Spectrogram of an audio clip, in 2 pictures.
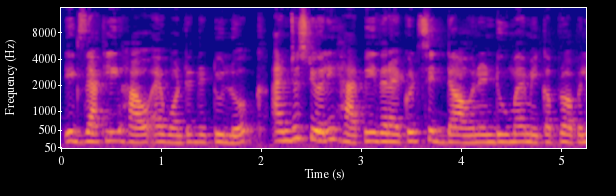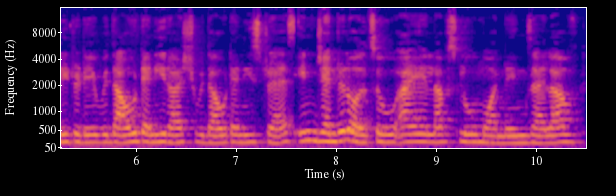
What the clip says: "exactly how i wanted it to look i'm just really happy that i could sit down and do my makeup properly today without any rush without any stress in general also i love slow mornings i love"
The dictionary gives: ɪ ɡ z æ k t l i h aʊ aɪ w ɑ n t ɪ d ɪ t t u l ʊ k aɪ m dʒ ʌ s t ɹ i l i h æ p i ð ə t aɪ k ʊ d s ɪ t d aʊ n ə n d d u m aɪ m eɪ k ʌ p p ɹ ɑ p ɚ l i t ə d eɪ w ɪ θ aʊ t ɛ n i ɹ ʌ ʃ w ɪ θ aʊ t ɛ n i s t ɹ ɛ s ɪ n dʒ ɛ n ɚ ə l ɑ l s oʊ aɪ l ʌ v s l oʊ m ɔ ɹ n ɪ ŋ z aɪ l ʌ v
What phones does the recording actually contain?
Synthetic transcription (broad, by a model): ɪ ɡ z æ k t l i h aʊ aɪ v ɑ n t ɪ d ɪ t t u l ʊ k aɪ m dʒ ʌ s t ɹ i l i h æ p i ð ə t aɪ k ʊ d s ɪ t d aʊ n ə n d d u m aɪ m eɪ k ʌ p p ɹ ɑ p ɚ l i t ə d eɪ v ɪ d aʊ t ɛ n i ɹ ʌ ʃ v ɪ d aʊ t ɛ n i s t ɹ ɛ s ɪ n dʒ ɛ n ɚ ə l ɑ l s oʊ aɪ l ʌ v s l oʊ m ɔ ɹ n ɪ ŋ z aɪ l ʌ v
